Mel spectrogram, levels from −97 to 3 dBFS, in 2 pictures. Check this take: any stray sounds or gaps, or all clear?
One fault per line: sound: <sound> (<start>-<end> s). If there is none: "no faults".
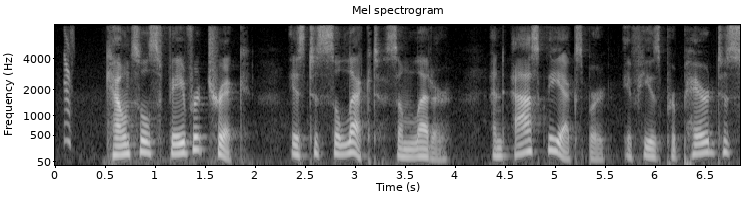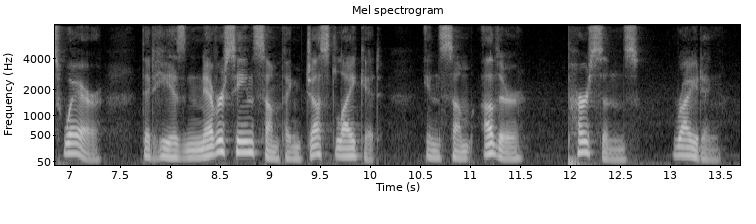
sound: chirp (0.1-0.2 s)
